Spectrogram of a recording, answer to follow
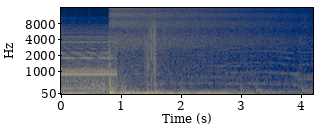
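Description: Sliding-door transition sound effect: a steady tone that cuts off with a loud clang just under a second in as the doors shut, its ring dying away over the next two seconds, with soft music underneath.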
